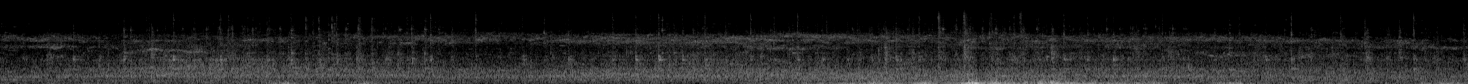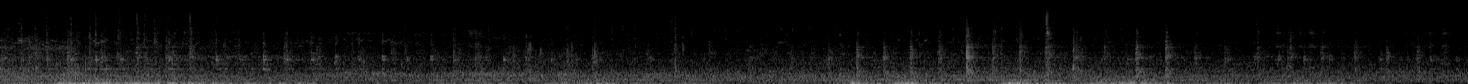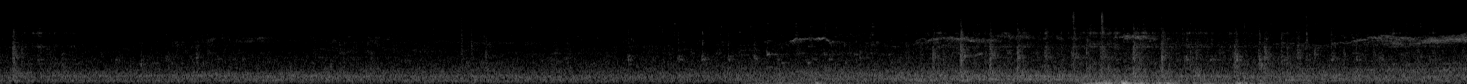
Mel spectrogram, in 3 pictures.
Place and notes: stormy day (force 7-8), wind blows through the riggings of the ships
the city, the country & me: june 13, 2013
Woudsend, The Netherlands, 13 June 2013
